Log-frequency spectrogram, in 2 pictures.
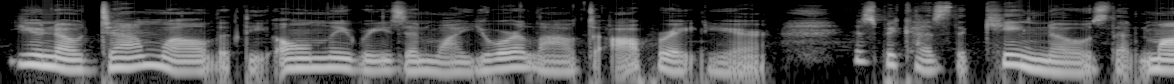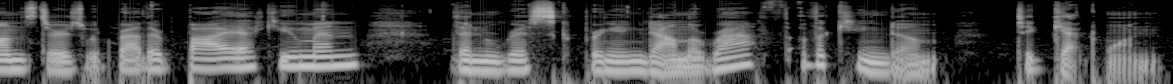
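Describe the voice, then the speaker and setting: A woman playing a dominant yet protective dark elf mistress in an ASMR roleplay, by turns cutting and tender. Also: low voice, animated, moderate pace, creaky, dry recording. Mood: stern, menacing. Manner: stern and cutting to traders, tender and coaxing to the human. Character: dominant female dark elf, protective, gentle with her rescued human.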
